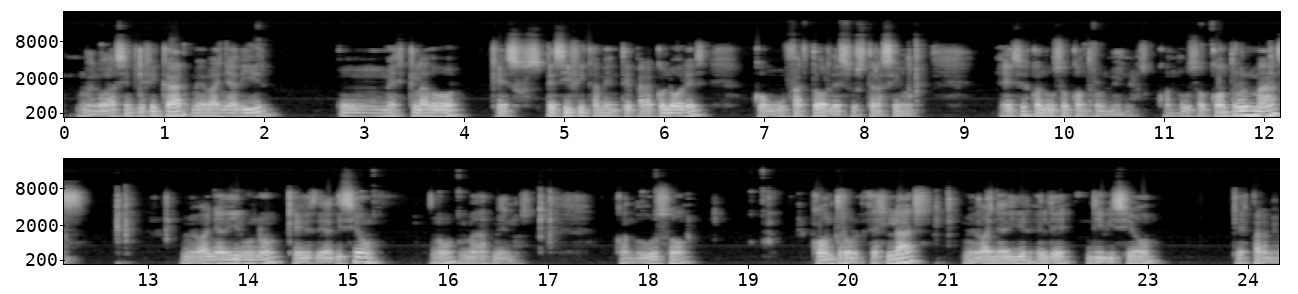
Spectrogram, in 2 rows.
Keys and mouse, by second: 0.5 click, 1.3 click, 8.5 Delete, 11.4 shift+click, 12.8 ctrl++, 15.4 click, 17.0 Delete, 18.0 click, 21.0 ctrl+/.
